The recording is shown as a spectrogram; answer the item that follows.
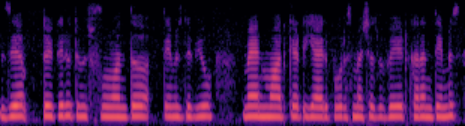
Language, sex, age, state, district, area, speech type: Kashmiri, female, 30-45, Jammu and Kashmir, Shopian, urban, spontaneous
